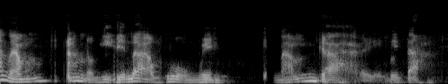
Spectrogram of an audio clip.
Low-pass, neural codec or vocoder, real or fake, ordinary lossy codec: 10.8 kHz; codec, 24 kHz, 1.5 kbps, HILCodec; fake; none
